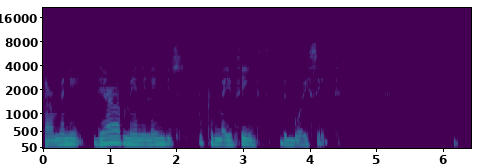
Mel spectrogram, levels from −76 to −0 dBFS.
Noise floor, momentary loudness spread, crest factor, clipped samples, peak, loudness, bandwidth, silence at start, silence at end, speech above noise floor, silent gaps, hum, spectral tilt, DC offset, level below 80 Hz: under -90 dBFS; 15 LU; 16 dB; under 0.1%; -28 dBFS; -44 LUFS; 8 kHz; 0 s; 0.2 s; over 46 dB; none; none; -7.5 dB/octave; under 0.1%; -84 dBFS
